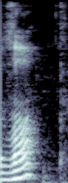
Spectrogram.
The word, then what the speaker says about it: ظ: Le za, za, zo, zi. Va, c'est comme le zel. La pointe de la langue touche la pointe des dents du haut et l'arrière de la langue, on le monte.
